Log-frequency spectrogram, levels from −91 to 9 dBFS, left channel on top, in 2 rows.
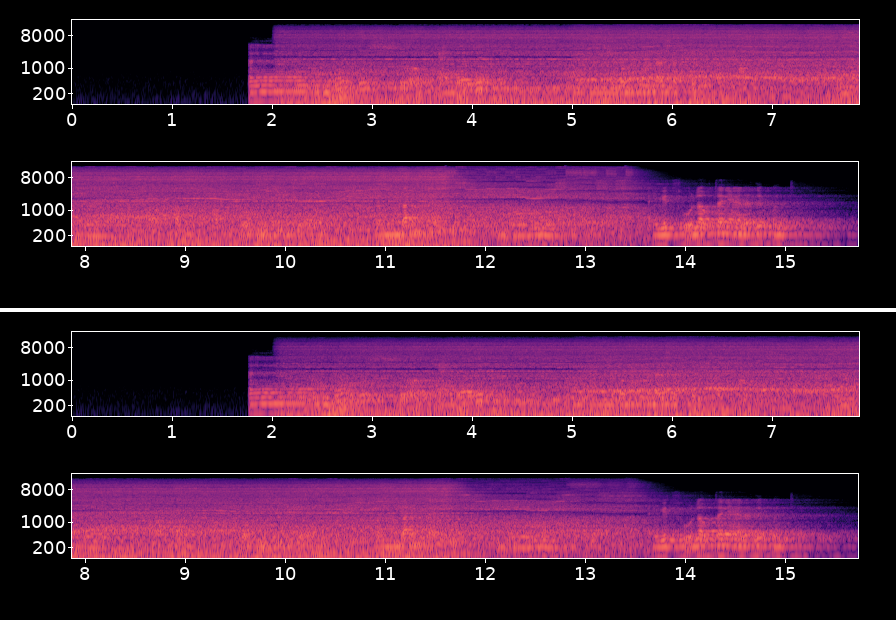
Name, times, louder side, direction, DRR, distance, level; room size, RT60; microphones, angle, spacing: voice 1, 1.8-4.2 4.9-6.8 7.6-10.4 10.9-13.2 13.6-15.1, left 1 dB, 10° left, 2 dB, 0.5 m, -28 dB
sound 1, 2.0-11.6, left 1 dB, 35° left, 1.5 m, -26 dB
sound 2, 5.0-13.5, left 1 dB, 90° left, 1.3 m, -30 dB
7.9 x 6.7 x 4.5 m, 2.7 s
head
